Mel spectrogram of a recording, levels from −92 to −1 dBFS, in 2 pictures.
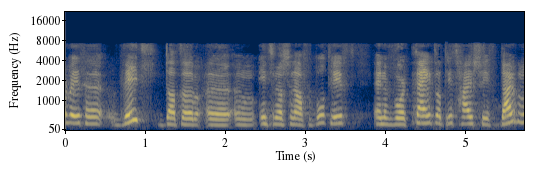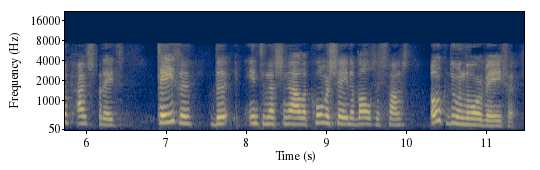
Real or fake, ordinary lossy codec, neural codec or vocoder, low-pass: fake; AAC, 32 kbps; codec, 16 kHz, 1.1 kbps, Voila-Tokenizer; 7.2 kHz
